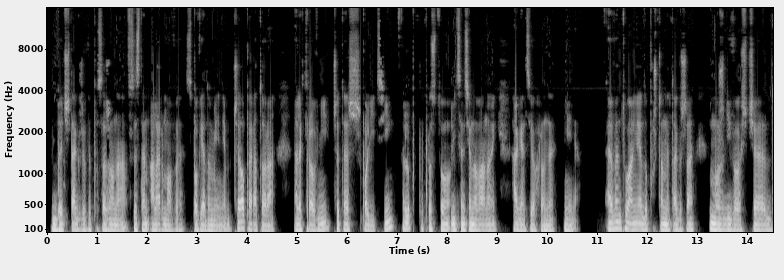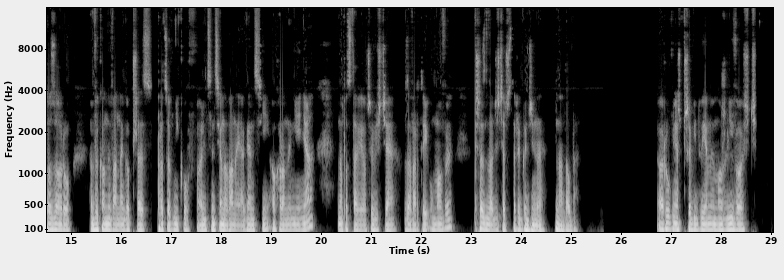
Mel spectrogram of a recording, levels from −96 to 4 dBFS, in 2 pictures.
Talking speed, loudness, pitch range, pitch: 95 wpm, -17 LUFS, 85-95 Hz, 90 Hz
